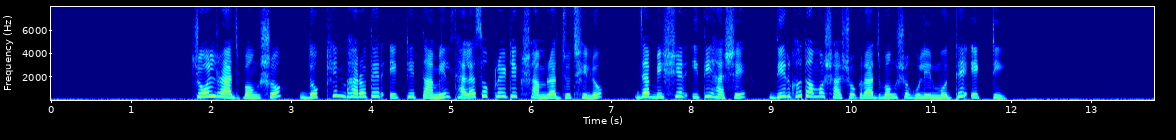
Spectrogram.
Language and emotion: Bengali, neutral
